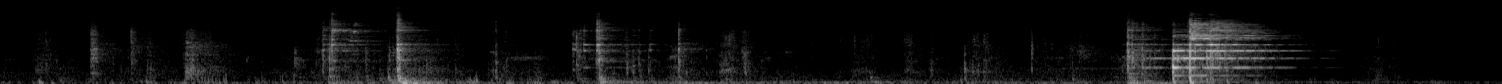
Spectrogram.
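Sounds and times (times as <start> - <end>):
metal knocks and clanks: 2.9 - 5.1, 11.2 - 13.2.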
